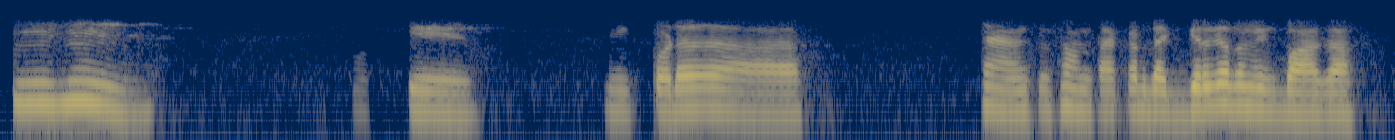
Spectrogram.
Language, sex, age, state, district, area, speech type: Telugu, female, 18-30, Andhra Pradesh, Eluru, rural, conversation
